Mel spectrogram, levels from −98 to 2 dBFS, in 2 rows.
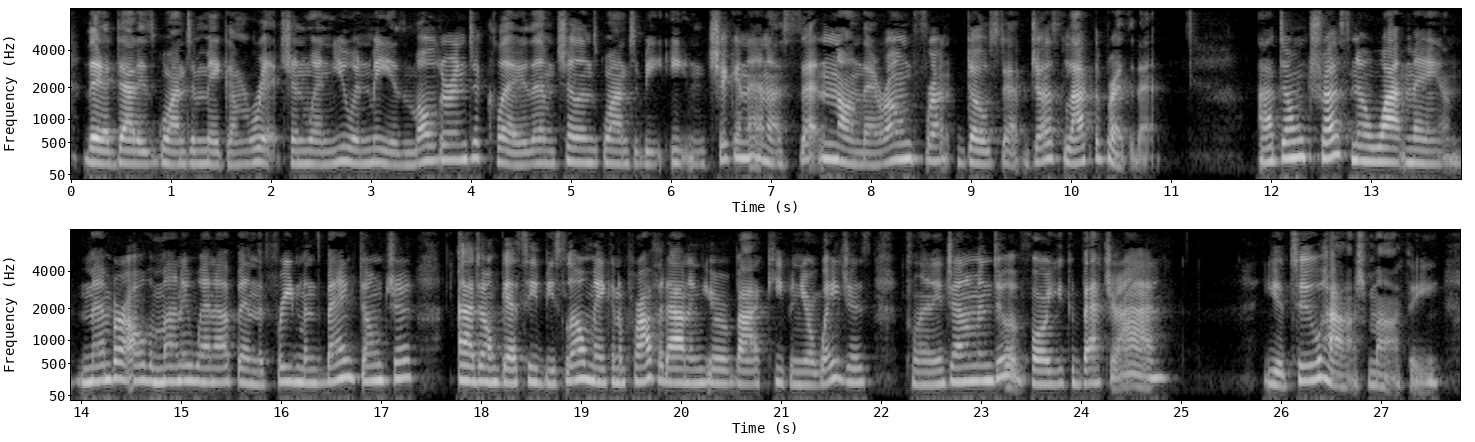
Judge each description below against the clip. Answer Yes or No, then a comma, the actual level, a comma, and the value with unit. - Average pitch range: Yes, average, 3.9 semitones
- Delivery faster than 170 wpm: Yes, average, 180 wpm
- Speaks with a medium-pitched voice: No, high, 205 Hz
